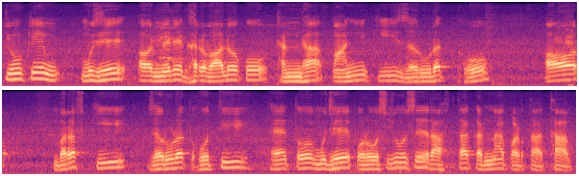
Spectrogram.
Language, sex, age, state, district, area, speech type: Urdu, male, 30-45, Delhi, Central Delhi, urban, spontaneous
